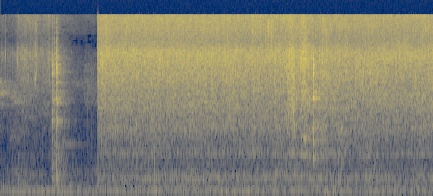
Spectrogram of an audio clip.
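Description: Shredded cabbage and potatoes sizzling as they are stir-fried in a pressure cooker, with a spatula scraping through them now and then. The sizzle comes in suddenly and louder about a second in and then holds steady.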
